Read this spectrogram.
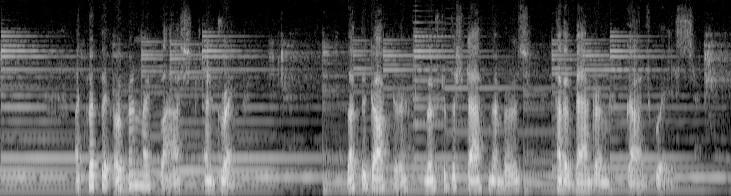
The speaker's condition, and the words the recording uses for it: Deafness. Some words are just difficult for me to say as a result of my speech impediment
